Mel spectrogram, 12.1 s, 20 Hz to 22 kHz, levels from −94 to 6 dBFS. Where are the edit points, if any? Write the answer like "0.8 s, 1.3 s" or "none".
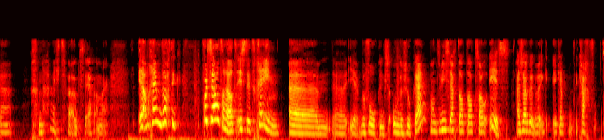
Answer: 5.7 s, 10.7 s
